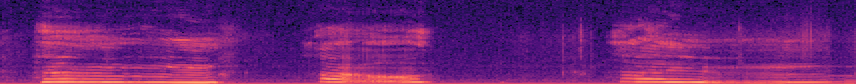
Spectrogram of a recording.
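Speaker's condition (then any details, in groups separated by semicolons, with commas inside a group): Cerebral palsy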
